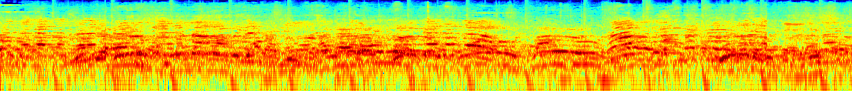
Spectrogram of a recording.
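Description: A crowd of men and women talk loudly all at once nearby, outdoors.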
